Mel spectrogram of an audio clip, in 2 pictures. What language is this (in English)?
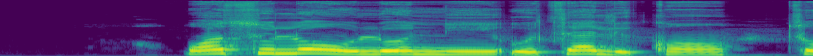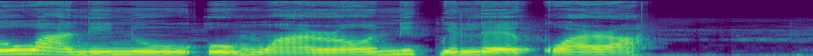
Yoruba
